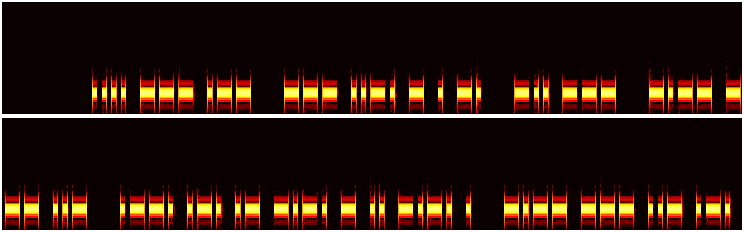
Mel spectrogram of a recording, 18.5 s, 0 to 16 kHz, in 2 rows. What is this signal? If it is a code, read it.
Morse code, heard as a keyed tone, about 20 wpm, 700 Hz. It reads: HOW OFTEN DO YOU PRACTICE YOUR
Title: Sentences from Top 1000 Words - Review Part 6 - 20wpm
